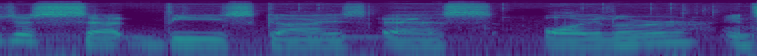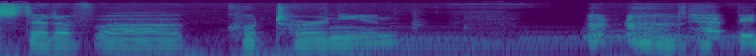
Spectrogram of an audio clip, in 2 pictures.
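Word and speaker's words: Euler: Oiler. It sounds more right when you when you say um when you pronounce it the way it's spelled, uler. But it's uh it's apparently not the case. Oiler.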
